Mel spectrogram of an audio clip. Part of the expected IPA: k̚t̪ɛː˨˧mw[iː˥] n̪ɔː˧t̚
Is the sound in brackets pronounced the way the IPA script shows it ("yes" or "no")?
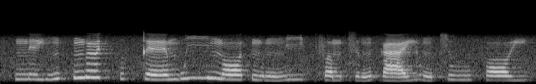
yes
